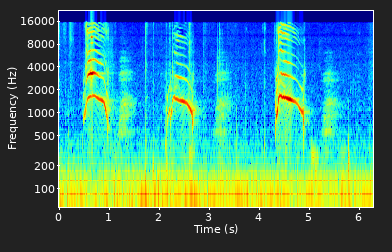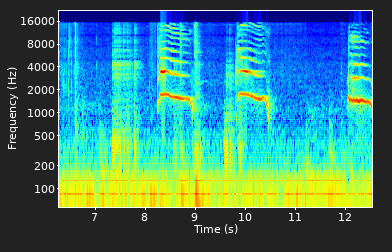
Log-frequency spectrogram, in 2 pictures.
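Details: Young kittens crying for their feral mother, played to help trap her: six loud arched mews, some falling at the end, arriving every one and a half to two seconds above a faint low hum.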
